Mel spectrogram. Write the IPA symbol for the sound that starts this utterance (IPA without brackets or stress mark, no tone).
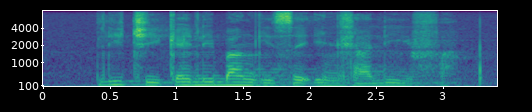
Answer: l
